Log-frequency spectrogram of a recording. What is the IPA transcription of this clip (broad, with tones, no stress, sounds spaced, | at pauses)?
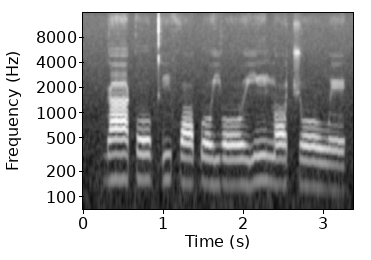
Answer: ɡ aː˦ k oː˦ kʼ i˦ f ɔ˨ ɓ o˨ j oː˨ j ĩ˦ n ɔ˦ t͡ʃ oː˦˨ w e˨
